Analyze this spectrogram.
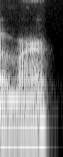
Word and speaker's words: Aamar: and uh have a guest um is it Amar is that how you pronounce it that's right yeah Amar is correct okay uh from London who uh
